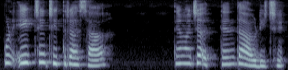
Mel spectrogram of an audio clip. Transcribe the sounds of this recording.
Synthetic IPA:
pəɳek̚t͡ɕə̃t͡ɕit̪ɾəsa | t̪ɛ̃mad͡ʑjaət̪jə̃nt̪əaʋɽit͡ɕɛ̃

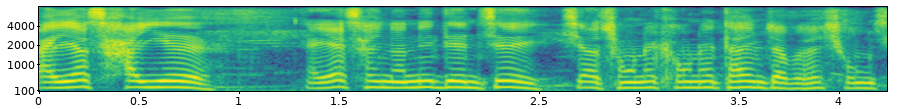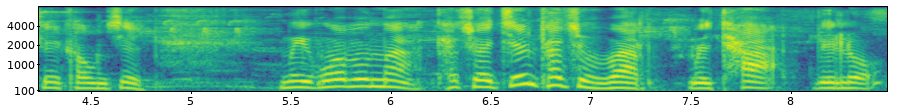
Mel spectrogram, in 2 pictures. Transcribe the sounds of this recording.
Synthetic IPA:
ajasajɯ | ajasajnanidensejsiasɔŋnajkʰawnatʰajmzabasʰajsɔŋsejkʰawŋsej | mɯjɡɔwabɯmatʰasuajt͡ʃemtʰasubbaɾmajtʰabilɔ

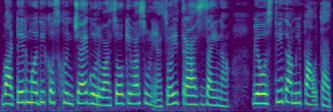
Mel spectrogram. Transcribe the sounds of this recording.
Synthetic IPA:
ʋaʈeɾməd̪ʱikəskʰənt͡ɕajɡoɾʋãt͡sɔkĩw̃ʋasuɳja̰t͡sɔit̪ɾasd͡zajna | ʋjəʋəst̪ʰiːt̪amipãʋt̪at̪̚

